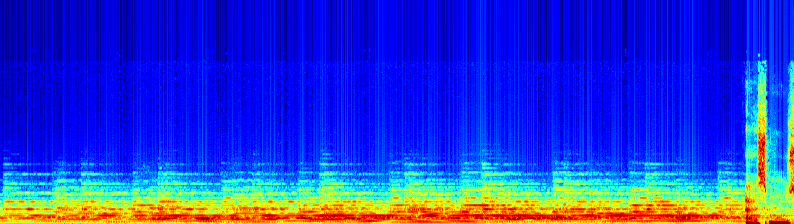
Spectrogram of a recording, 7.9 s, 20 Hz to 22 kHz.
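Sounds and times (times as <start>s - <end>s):
cathedral church bells ringing in a square: 0.0s - 7.9s
speech: 7.5s - 7.9s.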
